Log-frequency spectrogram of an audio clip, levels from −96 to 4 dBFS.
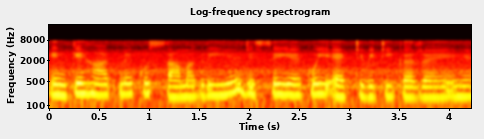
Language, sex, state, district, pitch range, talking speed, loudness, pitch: Hindi, female, Jharkhand, Sahebganj, 185-220 Hz, 185 wpm, -19 LUFS, 205 Hz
